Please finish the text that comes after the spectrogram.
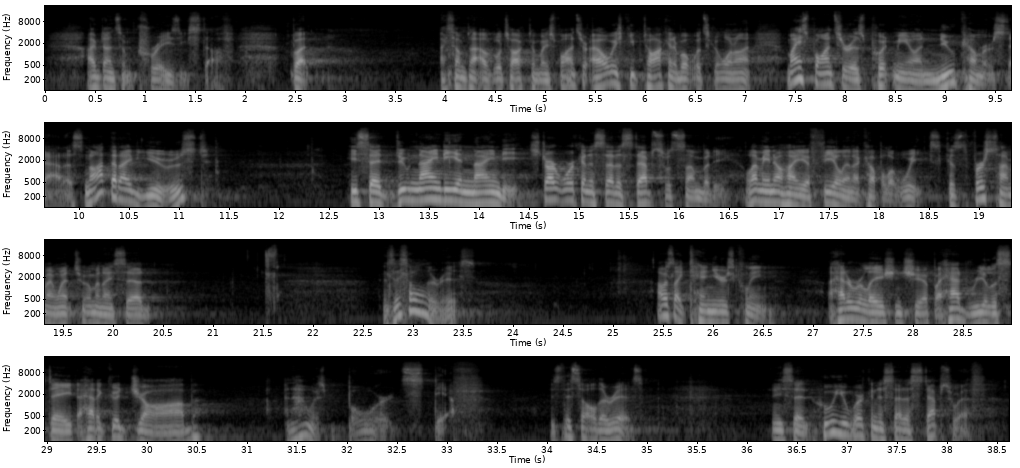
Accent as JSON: {"language": "English", "town": "Winnipeg", "region": "Manitoba", "country": "Canada", "tie": "born or raised there", "lives_now": "Vancouver, Canada", "said": "I grew up in Winnipeg. I'm living on the West Coast now in Vancouver on the Pacific, but I grew up in Winnipeg, cold, winter."}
